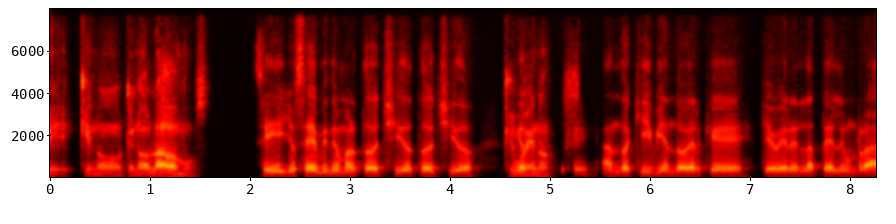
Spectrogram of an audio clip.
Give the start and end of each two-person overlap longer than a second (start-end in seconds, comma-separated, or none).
none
